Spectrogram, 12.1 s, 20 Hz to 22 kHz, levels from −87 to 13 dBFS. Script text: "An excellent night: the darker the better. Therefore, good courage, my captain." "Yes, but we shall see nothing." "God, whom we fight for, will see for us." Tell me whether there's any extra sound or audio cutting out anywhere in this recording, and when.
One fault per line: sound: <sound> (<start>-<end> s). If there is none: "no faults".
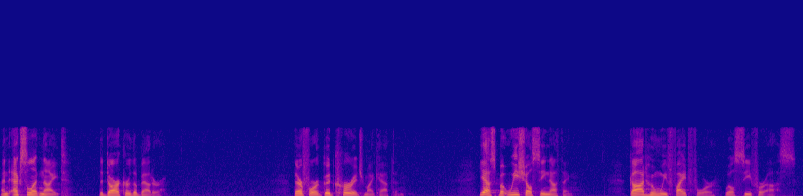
no faults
